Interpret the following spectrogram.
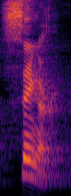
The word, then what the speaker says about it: singer: G is silent now we say finger we say the G younger again with the G but singer no G and what would you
